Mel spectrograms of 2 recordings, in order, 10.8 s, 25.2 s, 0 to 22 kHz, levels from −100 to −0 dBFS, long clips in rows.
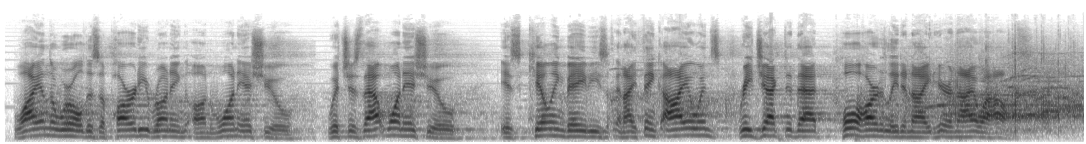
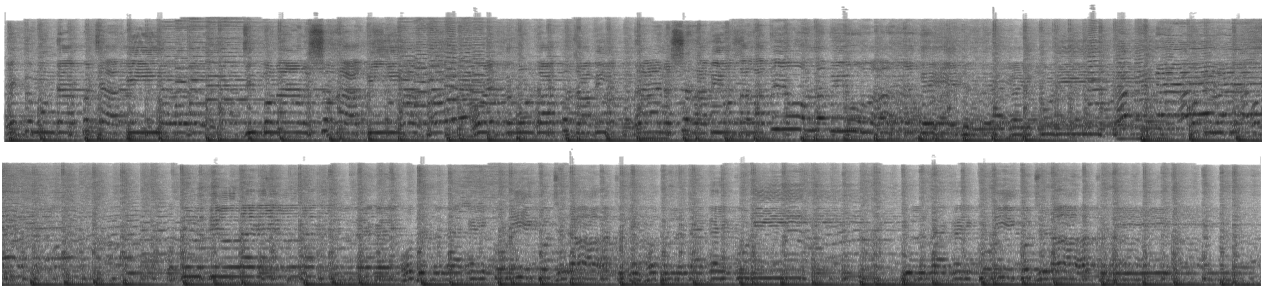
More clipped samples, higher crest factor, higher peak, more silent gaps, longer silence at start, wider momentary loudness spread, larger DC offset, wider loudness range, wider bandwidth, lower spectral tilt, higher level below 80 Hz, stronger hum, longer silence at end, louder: neither; about the same, 20 dB vs 16 dB; second, -4 dBFS vs 0 dBFS; neither; first, 0.15 s vs 0 s; first, 11 LU vs 5 LU; neither; about the same, 5 LU vs 4 LU; second, 12 kHz vs 14.5 kHz; about the same, -3 dB/octave vs -4 dB/octave; second, -76 dBFS vs -22 dBFS; neither; about the same, 0 s vs 0 s; second, -22 LUFS vs -18 LUFS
